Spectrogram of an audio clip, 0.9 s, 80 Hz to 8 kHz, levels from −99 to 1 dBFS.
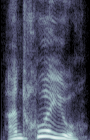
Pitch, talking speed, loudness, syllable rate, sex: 205 Hz, 265 wpm, -14 LUFS, 6.2 syllables/s, male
